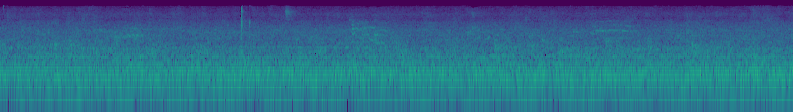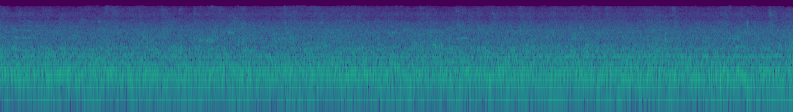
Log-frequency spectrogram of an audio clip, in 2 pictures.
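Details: Steady rush of running water indoors, like a tap filling, with faint background murmur and a couple of brief clicks; no animal voices.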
